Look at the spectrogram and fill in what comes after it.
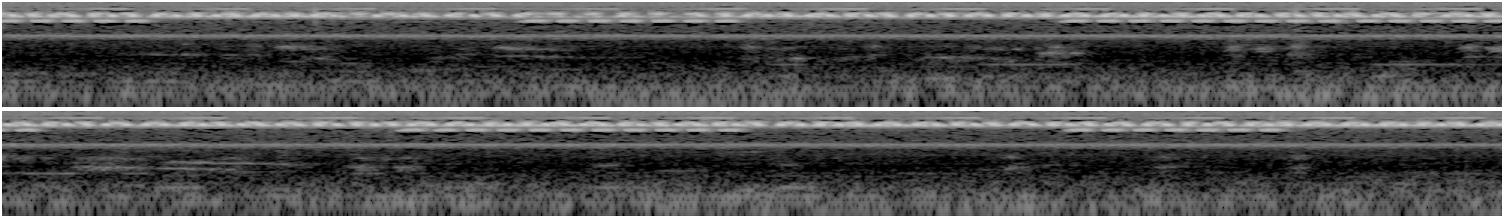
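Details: Crickets chirping at night in a rural area: a ceaseless high pulsed trill is accompanied by a lower trill delivered in bursts of one to three seconds, roughly every four to five seconds, over a faint steady whine and soft low rumble.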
